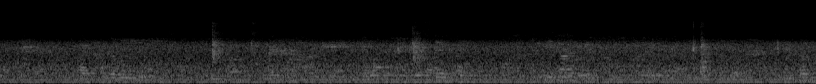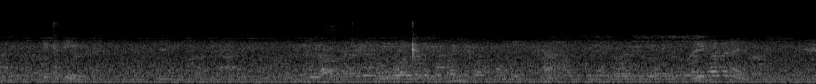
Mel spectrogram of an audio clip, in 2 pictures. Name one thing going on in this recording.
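A tripod's plastic parts click and clack as they are adjusted.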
